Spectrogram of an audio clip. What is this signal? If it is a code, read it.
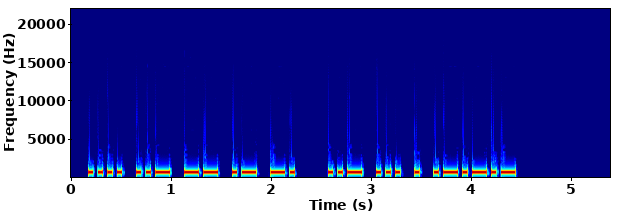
Morse code, heard as a keyed tone, about 25 wpm, 700 Hz. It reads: HUMAN USE.
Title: Sentences from Top 1000 Words - Review Part 6 - 25wpm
